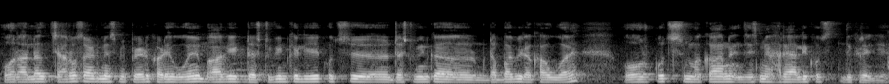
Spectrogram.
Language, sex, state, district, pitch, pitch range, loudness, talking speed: Hindi, male, Rajasthan, Jaipur, 120 Hz, 115-130 Hz, -16 LUFS, 220 wpm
